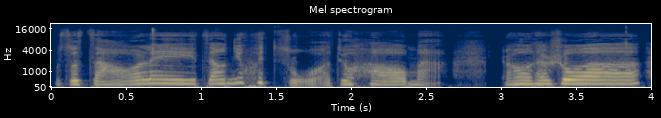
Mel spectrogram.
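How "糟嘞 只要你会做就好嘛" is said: soft, lower Sichuan dialect; reply casually in Sichuanese. Retold or imitated. Chengdu speaker answering a keen friend, soft Sichuan dialect. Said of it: "说话就是四川话".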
